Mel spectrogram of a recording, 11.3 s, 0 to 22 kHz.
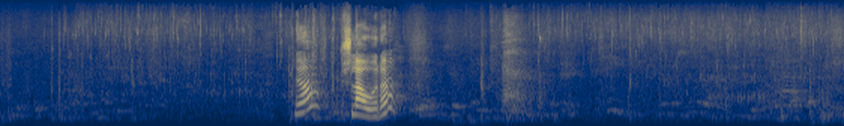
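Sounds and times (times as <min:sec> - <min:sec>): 
water pouring down from above, splashing and gurgling: 0:00.8 - 0:05.0, 0:07.1 - 0:11.2
speech: 0:03.9 - 0:05.4.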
